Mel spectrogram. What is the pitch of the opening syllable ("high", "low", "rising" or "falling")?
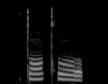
rising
